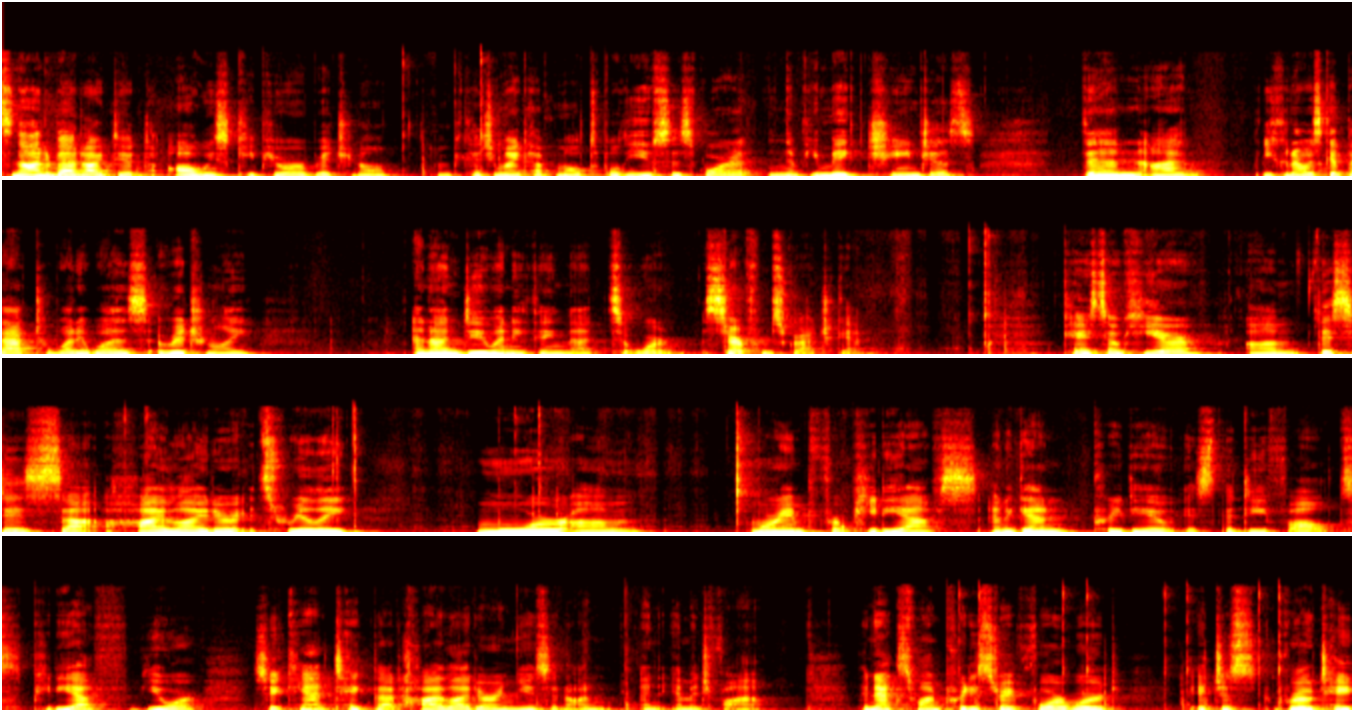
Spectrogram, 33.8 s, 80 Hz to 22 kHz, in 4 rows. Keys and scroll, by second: 19.0 BackSpace.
